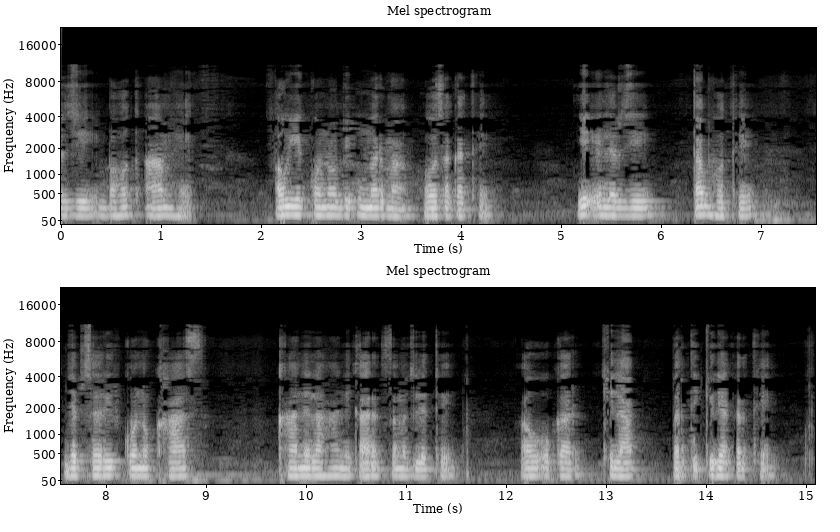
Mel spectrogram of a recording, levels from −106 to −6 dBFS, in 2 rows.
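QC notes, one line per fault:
Throughout: HE-AAC compression. Nothing above about 11.1 kHz, and the sibilants come out gritty and metallic. That's likely a very low-bitrate HE-AAC encode, around 12 kbps, with the treble rebuilt from copied lower bands rather than coded, so it doesn't quite match.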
